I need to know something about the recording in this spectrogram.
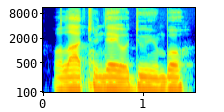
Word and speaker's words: Olatunde Oduyingbo: Olatunde Oduyingbo.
